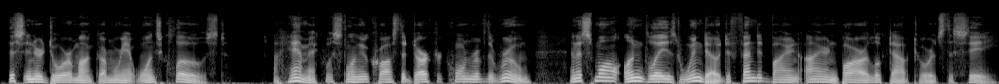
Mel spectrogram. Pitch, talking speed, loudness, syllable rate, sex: 110 Hz, 200 wpm, -19 LUFS, 5.6 syllables/s, male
